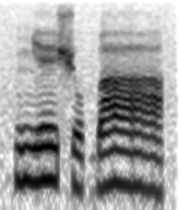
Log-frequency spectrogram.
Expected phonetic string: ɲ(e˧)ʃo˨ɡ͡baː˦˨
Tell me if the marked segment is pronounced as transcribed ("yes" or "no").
no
